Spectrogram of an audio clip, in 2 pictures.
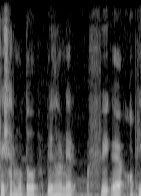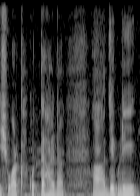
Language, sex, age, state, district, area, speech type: Bengali, male, 30-45, West Bengal, Hooghly, urban, spontaneous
